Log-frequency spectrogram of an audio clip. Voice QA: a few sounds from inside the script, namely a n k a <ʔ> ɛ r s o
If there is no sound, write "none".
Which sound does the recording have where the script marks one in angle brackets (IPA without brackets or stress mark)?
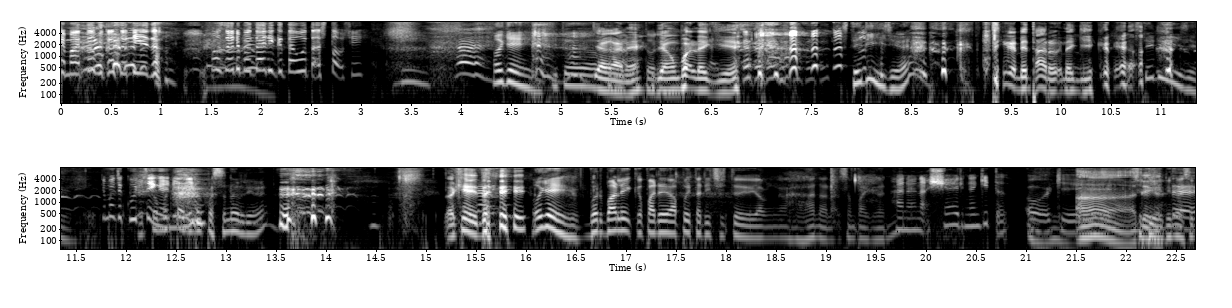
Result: p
